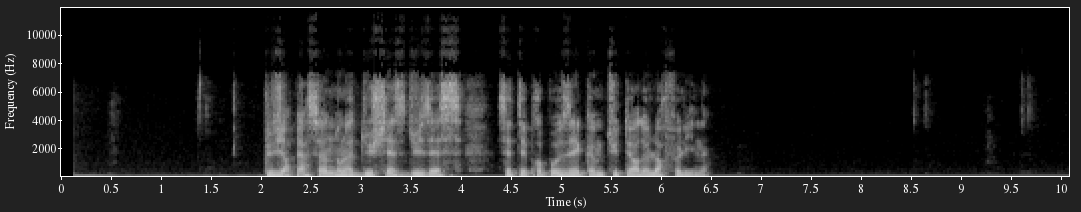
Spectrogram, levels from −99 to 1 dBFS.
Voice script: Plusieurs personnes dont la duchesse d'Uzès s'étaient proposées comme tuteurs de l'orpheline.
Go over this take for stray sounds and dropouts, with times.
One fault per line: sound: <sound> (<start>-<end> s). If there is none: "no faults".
no faults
